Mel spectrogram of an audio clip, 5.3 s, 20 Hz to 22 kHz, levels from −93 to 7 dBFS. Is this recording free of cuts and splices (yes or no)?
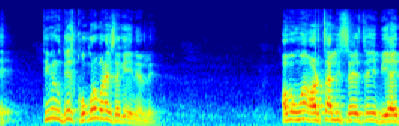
yes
